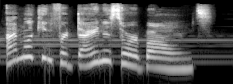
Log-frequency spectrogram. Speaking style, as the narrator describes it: exclaimed

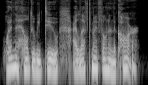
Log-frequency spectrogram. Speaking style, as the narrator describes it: I whispered to her

